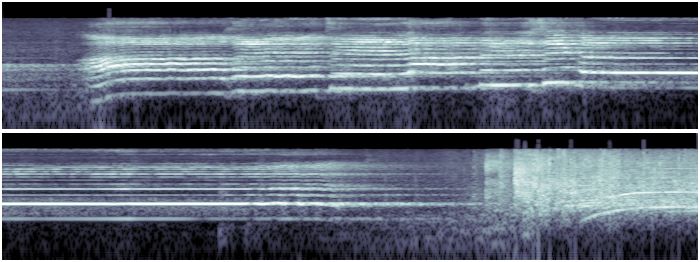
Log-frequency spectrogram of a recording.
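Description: A woman sings the closing phrase of a song, her voice rising into one long held high note that fades away. Audience applause breaks out about nine seconds in.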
